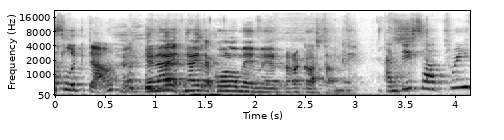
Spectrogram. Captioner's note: speaks in Finnish language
